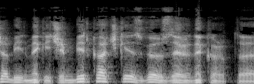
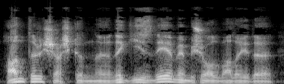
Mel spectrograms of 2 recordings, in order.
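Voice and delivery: usual speaking voice

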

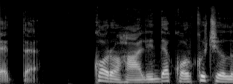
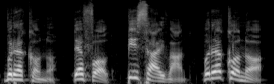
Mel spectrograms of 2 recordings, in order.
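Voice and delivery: much louder and higher, a furious yell; shouting; 7 semitones higher, 8 dB louder than usual. A narrator's reading. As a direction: drive the beast off with a shout. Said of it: "sopayı savurup ona haykırdı". (hayvana öfkeyle bağırarak)

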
